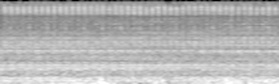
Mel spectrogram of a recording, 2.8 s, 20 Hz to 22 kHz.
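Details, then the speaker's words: Brand-new 2025 Ram 1500 with the SST inline-6 twin-turbo (420 hp, 476 torque), also low on coolant: steady idle with a fast, light clicky tick over the engine note; owner thinks it shouldn't sound this ticky, cause unknown. "the noise concerns me a little bit too I just feel like it shouldn't sound this clicky this Ticky if that makes [Music] sense"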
